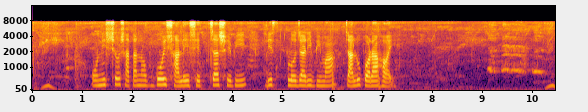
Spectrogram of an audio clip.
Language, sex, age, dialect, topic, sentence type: Bengali, female, 25-30, Northern/Varendri, banking, statement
